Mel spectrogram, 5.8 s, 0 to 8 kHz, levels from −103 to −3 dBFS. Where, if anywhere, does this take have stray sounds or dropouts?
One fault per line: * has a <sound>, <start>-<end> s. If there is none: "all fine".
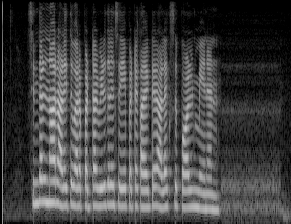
all fine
